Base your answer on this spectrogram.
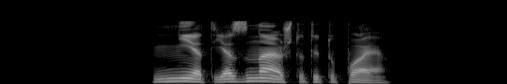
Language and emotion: Russian, angry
